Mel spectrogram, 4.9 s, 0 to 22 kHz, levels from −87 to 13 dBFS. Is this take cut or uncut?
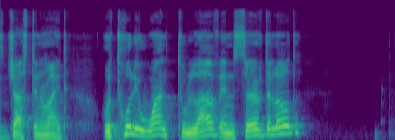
uncut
